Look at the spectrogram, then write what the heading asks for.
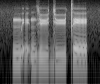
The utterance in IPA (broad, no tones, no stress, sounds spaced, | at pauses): m ḛ n z yː d yː t e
